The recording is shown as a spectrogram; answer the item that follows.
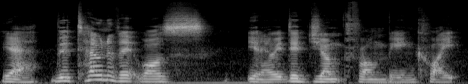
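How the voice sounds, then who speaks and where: A man's voice: medium pitch, slow, fairly bright tone. A man co-hosting a casual review chat, hesitant as he thinks his opinions through aloud. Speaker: co-host of a review show.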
